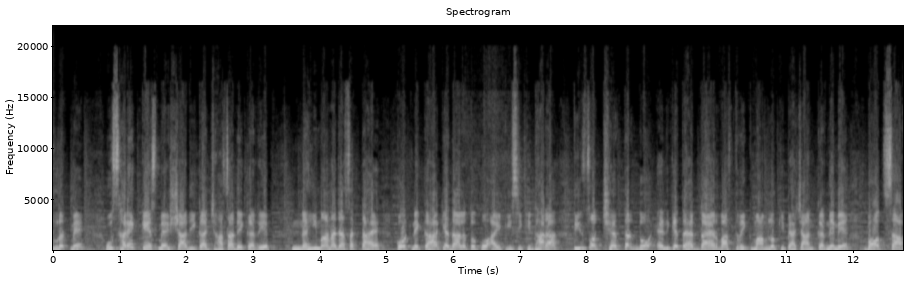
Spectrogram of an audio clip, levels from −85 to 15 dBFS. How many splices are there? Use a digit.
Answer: 1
